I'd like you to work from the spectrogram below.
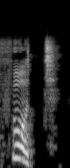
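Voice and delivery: Foot with a long hissed F before the vowel. Shown as a demonstration. Teacher demonstrates holding the F, long hiss. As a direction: stretch the F of Foot. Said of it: "Hold the F sound for the first four beats".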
